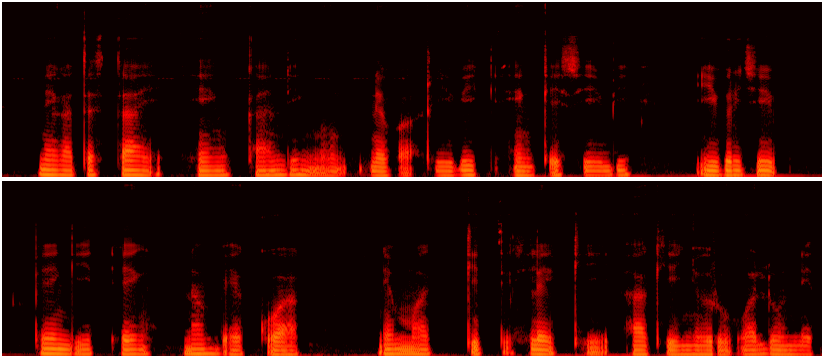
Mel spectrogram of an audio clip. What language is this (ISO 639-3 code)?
kln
